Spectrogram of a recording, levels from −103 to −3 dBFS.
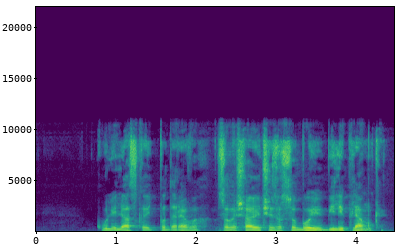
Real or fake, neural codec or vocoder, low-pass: fake; vocoder, 44.1 kHz, 128 mel bands, Pupu-Vocoder; 10.8 kHz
